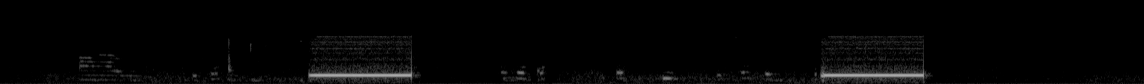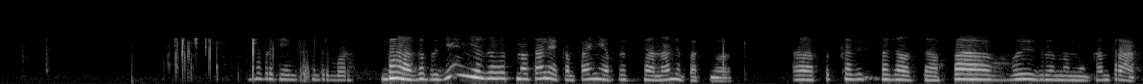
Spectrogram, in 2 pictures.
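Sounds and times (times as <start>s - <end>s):
faint low noise: 0.0s - 22.8s
telephone ringback tone while waiting for a secretary to answer: 3.1s - 4.2s, 8.2s - 9.3s
speech: 14.2s - 22.8s.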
